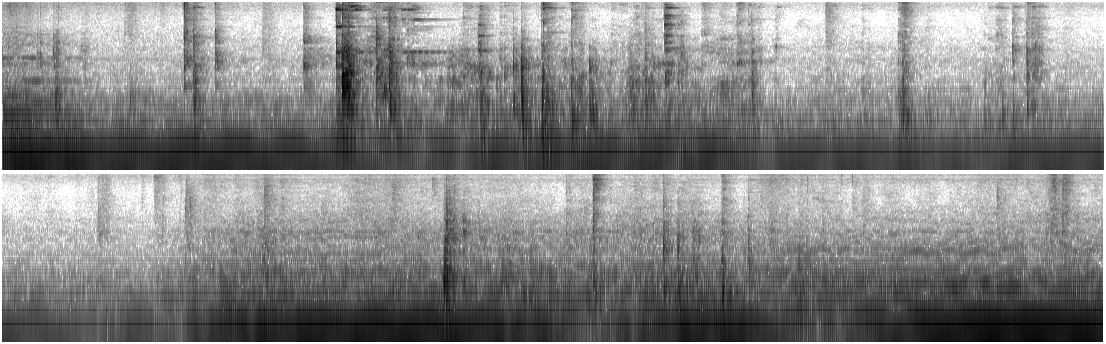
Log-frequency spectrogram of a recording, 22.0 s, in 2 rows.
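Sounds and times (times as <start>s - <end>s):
tableware clinking: 3.3s - 7.7s.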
